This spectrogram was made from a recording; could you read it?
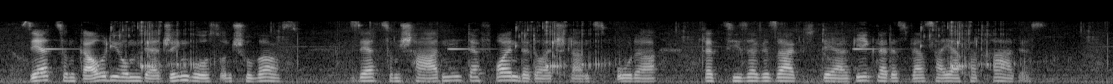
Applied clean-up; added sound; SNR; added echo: none; Liquid; 12 dB; none.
